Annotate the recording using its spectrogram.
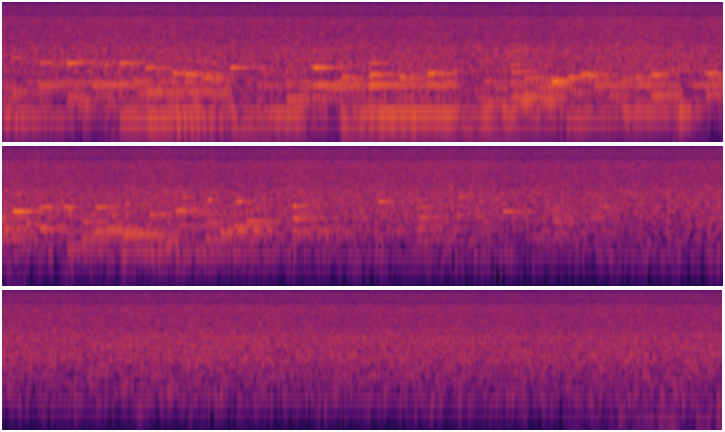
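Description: Steady rushing water of a waterfall, with slow music of long held notes over it that fades out about halfway through, leaving the water alone.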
